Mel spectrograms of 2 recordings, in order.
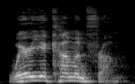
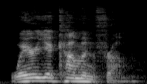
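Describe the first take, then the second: First: The word are is dropped in relaxed speech. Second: The same.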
